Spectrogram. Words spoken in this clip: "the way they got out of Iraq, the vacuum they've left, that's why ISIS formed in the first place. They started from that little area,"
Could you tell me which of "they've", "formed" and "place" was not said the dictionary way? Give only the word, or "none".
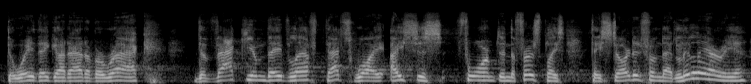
none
